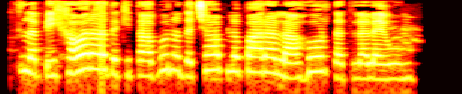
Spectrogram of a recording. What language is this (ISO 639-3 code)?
pus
